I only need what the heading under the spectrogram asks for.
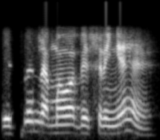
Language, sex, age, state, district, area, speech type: Tamil, male, 18-30, Tamil Nadu, Perambalur, urban, conversation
